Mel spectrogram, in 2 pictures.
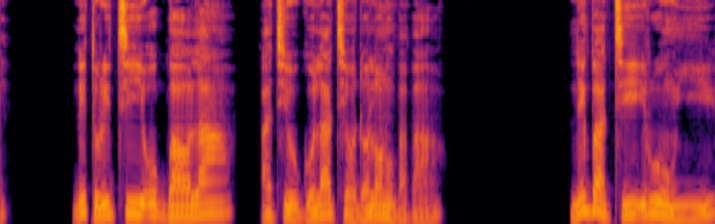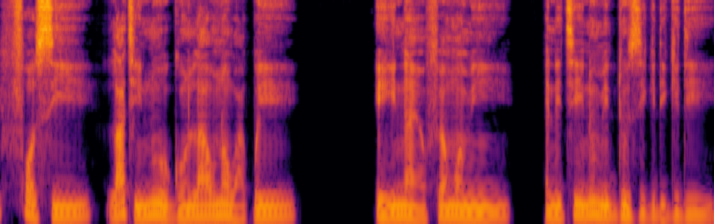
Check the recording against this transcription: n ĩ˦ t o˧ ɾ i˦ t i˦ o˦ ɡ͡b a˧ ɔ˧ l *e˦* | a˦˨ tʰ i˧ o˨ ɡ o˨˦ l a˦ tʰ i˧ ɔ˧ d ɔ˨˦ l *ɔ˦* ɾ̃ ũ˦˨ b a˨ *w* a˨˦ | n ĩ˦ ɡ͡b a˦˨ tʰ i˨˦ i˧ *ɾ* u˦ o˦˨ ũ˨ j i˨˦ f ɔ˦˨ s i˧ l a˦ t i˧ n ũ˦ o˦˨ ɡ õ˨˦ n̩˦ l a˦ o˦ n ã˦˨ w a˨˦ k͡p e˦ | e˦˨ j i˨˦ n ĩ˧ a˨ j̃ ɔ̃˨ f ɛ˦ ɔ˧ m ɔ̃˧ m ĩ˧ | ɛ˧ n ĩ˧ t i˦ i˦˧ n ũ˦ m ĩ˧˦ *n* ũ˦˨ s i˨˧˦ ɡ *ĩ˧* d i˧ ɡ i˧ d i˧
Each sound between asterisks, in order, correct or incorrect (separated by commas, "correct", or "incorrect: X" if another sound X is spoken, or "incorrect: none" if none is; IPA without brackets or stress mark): incorrect: a˦, correct, incorrect: b, correct, incorrect: d, incorrect: i˧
